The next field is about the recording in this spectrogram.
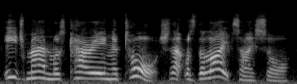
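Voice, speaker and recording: A keen schoolboy conspirator in an adventure drama. The voice is high, sharp and very dry, with eager storytelling phrasing. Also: female voice, very animated, normal speed, no room sound, full character voice. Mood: excited, conspiratorial. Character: keen, secretive schoolboy telling of his exploits. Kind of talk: scripted children's audio drama.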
